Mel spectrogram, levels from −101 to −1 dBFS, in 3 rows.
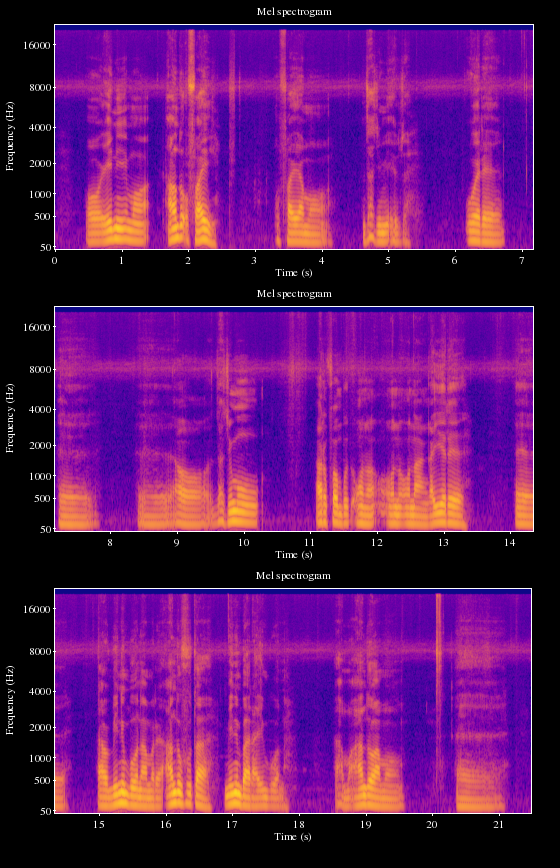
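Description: Nothing in this speech recording needs flagging, since no technical faults turn up anywhere in it.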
